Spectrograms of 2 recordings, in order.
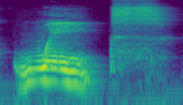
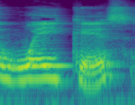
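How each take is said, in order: First: The ending is a plain s sound. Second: The ending is said as an extra syllable. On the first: The speaker calls it right. "simplemente se dice wakes, con la s al final" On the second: The speaker calls it wrong. "aquí no se dice wakes"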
